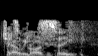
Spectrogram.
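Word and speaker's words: Jowi C: Joey C. – Joey C. – And it's spelled J-O-W-I. J-O-W-I-C. Joey okay. C. So a bit of play on words there and letters.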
